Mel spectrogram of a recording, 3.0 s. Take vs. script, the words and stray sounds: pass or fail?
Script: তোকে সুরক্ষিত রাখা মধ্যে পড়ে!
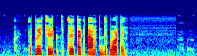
pass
